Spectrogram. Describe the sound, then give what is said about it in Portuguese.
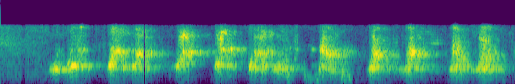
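Dogs bark in a fast, steady series of about ten loud yaps over a few seconds while being walked along a street, with no talking in between. “Esse barulho é eu andando com os cachorros aqui na rua, tá?”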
